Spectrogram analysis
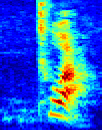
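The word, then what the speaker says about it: trois: is three three in french it would be tua tua tua please focus on the pronunciation then our next number is 4 4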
